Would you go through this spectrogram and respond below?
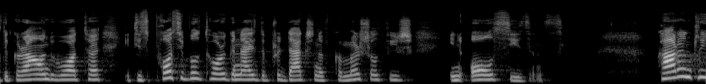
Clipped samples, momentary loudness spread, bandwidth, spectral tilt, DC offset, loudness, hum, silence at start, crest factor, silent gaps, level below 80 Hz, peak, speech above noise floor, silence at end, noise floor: under 0.1%; 13 LU; 14.5 kHz; -3 dB/octave; under 0.1%; -26 LUFS; none; 0 s; 24 dB; none; under -90 dBFS; -2 dBFS; 26 dB; 0 s; -53 dBFS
